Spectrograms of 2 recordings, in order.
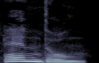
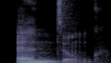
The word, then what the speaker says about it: Endung: I don't know how to to pronounce that. Let me check so I won't say it wrong. Yeah, Endung. Endung.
